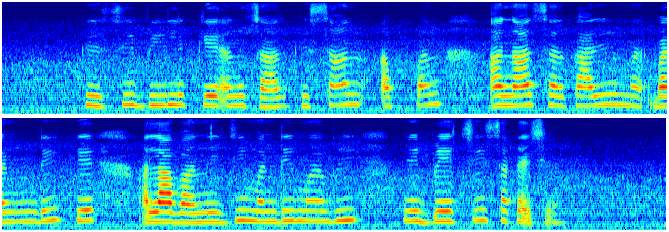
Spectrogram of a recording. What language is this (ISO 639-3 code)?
mai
